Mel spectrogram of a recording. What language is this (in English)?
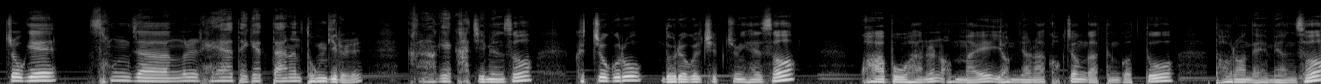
Korean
